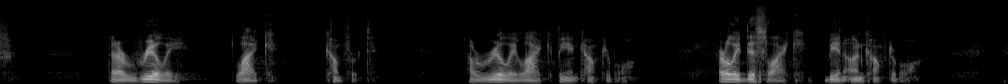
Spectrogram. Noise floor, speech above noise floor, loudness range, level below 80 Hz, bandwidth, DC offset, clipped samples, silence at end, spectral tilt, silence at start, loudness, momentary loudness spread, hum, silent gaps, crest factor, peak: -69 dBFS; 36 dB; 4 LU; -80 dBFS; 17 kHz; under 0.1%; under 0.1%; 0.9 s; -5 dB/octave; 0 s; -33 LUFS; 23 LU; none; none; 24 dB; -10 dBFS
